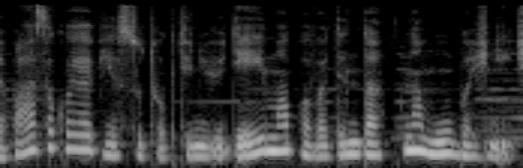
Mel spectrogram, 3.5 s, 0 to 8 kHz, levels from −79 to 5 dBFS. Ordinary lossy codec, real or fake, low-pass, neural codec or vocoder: MP3, 64 kbps; real; 7.2 kHz; none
